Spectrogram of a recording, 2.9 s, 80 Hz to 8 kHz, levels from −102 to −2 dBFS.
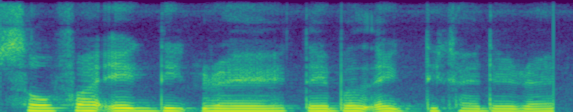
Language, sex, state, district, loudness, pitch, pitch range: Hindi, female, Arunachal Pradesh, Lower Dibang Valley, -14 LUFS, 180 Hz, 180-190 Hz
